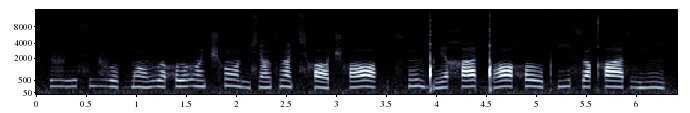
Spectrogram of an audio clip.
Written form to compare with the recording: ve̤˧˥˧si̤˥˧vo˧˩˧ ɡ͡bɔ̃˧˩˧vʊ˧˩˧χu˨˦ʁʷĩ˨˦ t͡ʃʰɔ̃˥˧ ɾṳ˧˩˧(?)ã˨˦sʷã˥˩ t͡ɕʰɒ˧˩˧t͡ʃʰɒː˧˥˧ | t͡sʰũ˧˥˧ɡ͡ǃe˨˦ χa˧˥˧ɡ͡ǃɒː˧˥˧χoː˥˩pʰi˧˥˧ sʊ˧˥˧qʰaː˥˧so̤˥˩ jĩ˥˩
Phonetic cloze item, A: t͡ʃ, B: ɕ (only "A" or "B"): B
